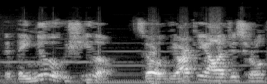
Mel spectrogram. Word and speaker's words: Shiloh: To a story when I was visiting Shiloh. I know you think it's Shiloh, but in Hebrew it's pronounced Shiloh.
